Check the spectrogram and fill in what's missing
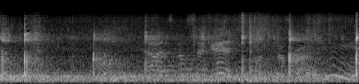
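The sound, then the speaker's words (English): Hot chilies, Sichuan peppercorns, ginger, garlic and scallions stir-fry in a wok on the fire: a steady, crackling sizzle with sharp clicks and scrapes of a spatula at irregular moments, and brief murmurs of a voice underneath. “I toss in the hot chilies and Sichuan peppercorns, then ginger and garlic and scallions. Stir fry, on the fire, stir fry.”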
